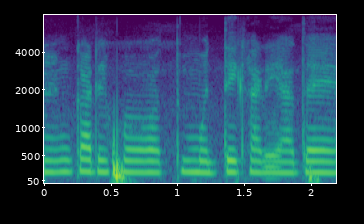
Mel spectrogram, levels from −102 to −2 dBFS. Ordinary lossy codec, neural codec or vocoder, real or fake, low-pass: none; none; real; none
